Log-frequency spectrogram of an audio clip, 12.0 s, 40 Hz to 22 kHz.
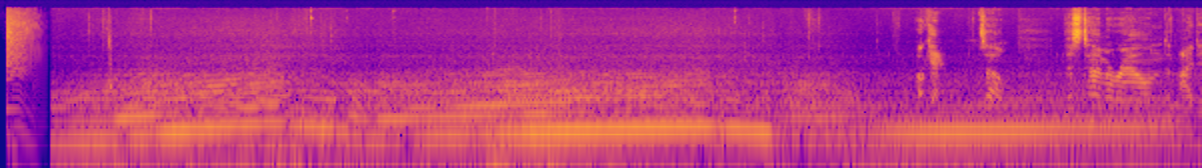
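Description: Mazda2's 1.5-litre four-cylinder engine with an aftermarket exhaust, heard from inside the cabin, accelerating through the gears. Its pitch climbs, falls suddenly at an upshift about three seconds in, climbs again, falls at a second upshift, then holds steady at cruise.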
